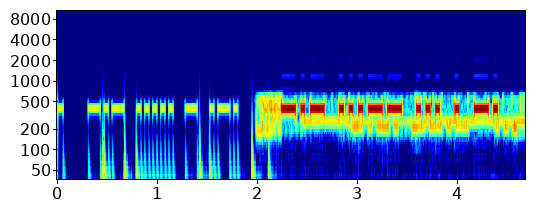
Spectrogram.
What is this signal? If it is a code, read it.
Morse code, heard as a keyed tone, about 25 wpm, 400 Hz. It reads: K3SEN
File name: contests / CW-SS-k5tr- -1200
